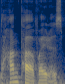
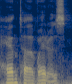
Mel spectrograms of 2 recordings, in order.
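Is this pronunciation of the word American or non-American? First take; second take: non-American; American. First: The word is said in a non-American way. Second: The word is said in an American way. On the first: "We call it hantavirus" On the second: "the American uh, pronunciation"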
